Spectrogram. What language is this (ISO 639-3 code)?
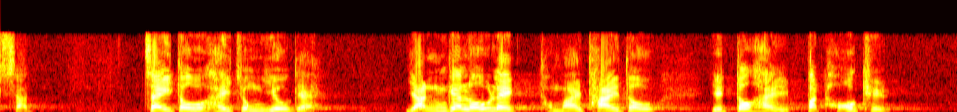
yue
